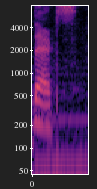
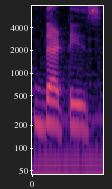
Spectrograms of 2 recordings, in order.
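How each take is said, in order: First: It is said as one contracted word. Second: It is said as two full words. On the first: The speaker calls it right. "इस word को हमने इकट्ठा pronounce करना है" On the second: The speaker calls it wrong. "दैट इज pronounce कर देंगे तो ये वर्ड हमारा रॉन्ग जाएगा"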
